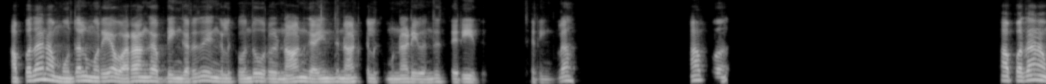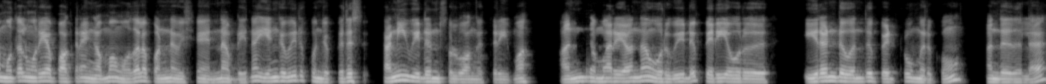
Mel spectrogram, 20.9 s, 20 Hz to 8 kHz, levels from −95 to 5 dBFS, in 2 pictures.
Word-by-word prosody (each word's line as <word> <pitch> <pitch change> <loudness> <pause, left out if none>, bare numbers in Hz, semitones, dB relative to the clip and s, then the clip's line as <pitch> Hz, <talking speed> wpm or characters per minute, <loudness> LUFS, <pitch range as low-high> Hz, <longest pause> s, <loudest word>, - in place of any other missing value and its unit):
அப்போ 120 +6 -2
தான் 195 +1 +5
நான் 150 -8 +2
முதல் 150 +6 +2
முறையா 135 +2 +3
வர்றாங்க 140 +3 +4
அப்படிங்கிறது 120 +4 0
எங்களுக்கு 115 -2 -1
வந்து 135 +4 +1
ஒரு 115 - -1
4 125 +1 +3
5 120 +1 +1
நாட்களுக்கு 115 -1 -2
முன்னாடி 110 0 +1
வந்து 110 +4 -3
தெரியுது, 110 -2 -1 0.4
சரிங்களா? 100 +10 -5 1.3
அப்ப 170 -5 -5 2.8
அப்ப 155 0 +3
தான் 180 +1 +4
நான் 145 -6 +3
முதல் 145 +2 0
முறையா 140 +1 +2
பார்க்றேன். 125 +2 -1
எங்க 110 -2 +1
அம்மா 135 +4 0
முதல்ல 135 +6 +1
பண்ண 115 +1 +1
விஷயம் 110 +1 -3
என்ன 110 +4 -1
அப்டின்னா, 100 +8 -4
எங்க 140 +1 +2
வீடு 160 +1 -1
கொஞ்சம் 115 -4 -2
பெருசு. 135 +3 -1 0.2
தனி 140 +7 +4
வீடுன்னு 120 -3 +2
சொல்வாங்க 105 -2 -3
தெரியுமா? 100 +3 -4 0.4
அந்த 130 +5 +1
மாரியான 125 +4 +1
ஒரு 115 -1 0
வீடு. 125 +2 0
பெரிய 125 +1 +2
ஒரு 110 -1 -1 0.6
2 140 +1 +4
வந்து 120 +3 -1
பெட் 110 -1 -1
ரூம் 120 -3 0
இருக்கும். 105 - -3 0.3
அந்த 110 -1 +1
இதுல. 100 -1 -4
120 Hz, 150 wpm, -23 LUFS, 115-135 Hz, 2.8 s, தான்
